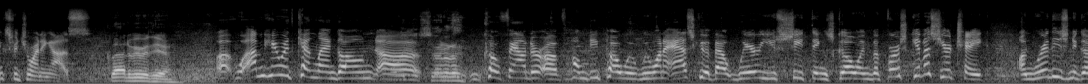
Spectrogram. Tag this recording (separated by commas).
Speech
